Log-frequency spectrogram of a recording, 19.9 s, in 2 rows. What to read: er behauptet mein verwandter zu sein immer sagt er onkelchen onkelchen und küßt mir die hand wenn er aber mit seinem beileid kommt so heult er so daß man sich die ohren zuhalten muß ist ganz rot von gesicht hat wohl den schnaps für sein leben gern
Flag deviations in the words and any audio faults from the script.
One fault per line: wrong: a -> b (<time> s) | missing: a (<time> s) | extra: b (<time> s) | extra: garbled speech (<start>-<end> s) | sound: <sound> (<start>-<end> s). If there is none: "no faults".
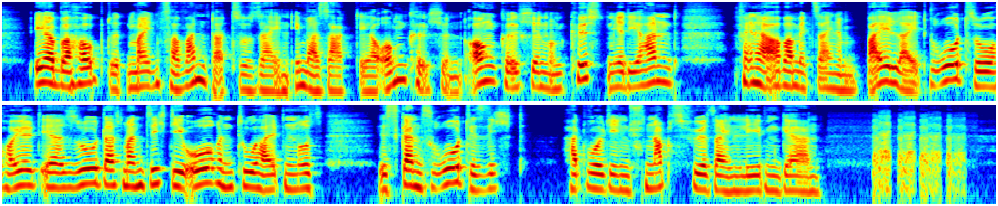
wrong: kommt -> rot (9.3 s)
missing: von (14.6 s)
sound: laugh (18.6-19.6 s)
